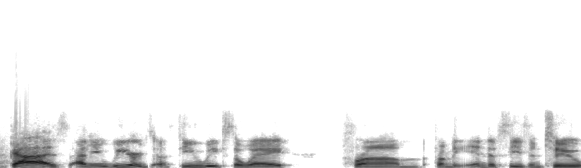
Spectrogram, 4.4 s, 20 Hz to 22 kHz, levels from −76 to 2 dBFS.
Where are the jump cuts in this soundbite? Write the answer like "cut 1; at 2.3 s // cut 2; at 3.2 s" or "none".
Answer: cut 1; at 1.1 s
